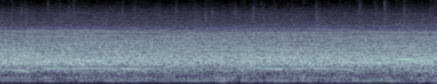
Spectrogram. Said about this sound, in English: Crowd on their feet.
